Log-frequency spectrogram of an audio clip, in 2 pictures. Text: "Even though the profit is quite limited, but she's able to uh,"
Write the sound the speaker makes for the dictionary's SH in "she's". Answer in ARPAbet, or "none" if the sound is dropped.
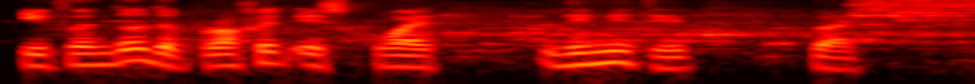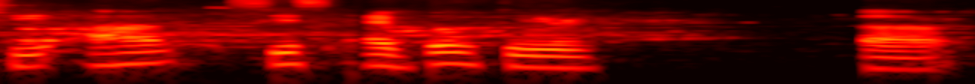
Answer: S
